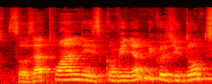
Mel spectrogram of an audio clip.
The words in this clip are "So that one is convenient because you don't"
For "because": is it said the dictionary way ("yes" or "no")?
yes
